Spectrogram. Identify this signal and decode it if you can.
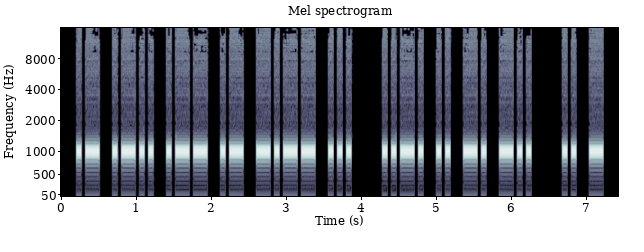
Morse code, heard as a keyed tone, about 20 wpm, 1000 Hz. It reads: ALWAYS FIND IT
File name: qotdfiles / 20wpm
